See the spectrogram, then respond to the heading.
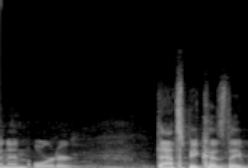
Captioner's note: audience chuckling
